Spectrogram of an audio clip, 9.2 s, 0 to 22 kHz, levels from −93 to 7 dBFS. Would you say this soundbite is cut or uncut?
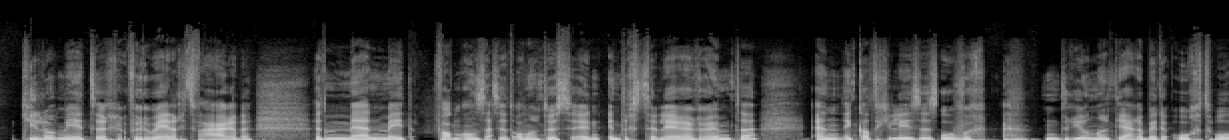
cut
